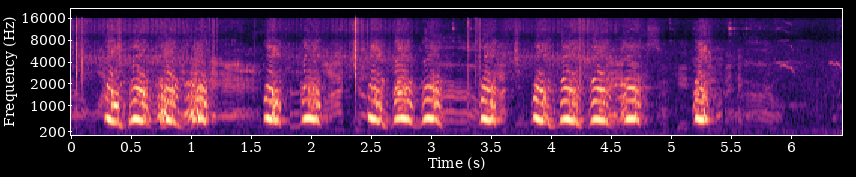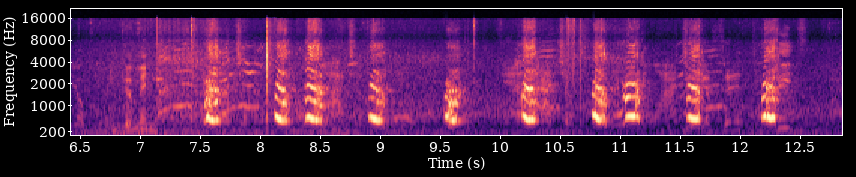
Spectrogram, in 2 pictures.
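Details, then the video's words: Six-year-old German Shepherd in protection training at a kennel, barking in rapid bursts of two to four sharp barks, with short pauses between bursts and a quieter gap midway; human voices heard in between. "A 6yr old German Shepherd was trained to do Protection!"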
